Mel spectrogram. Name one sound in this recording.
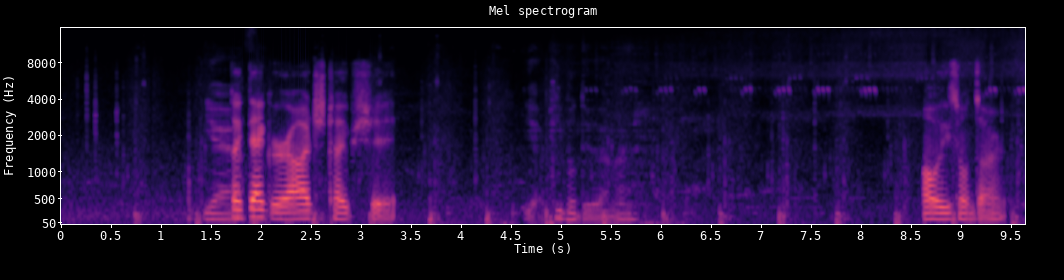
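Footsteps thud quickly on a hollow wooden floor.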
